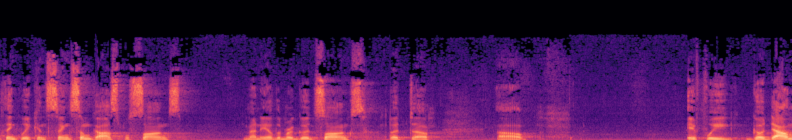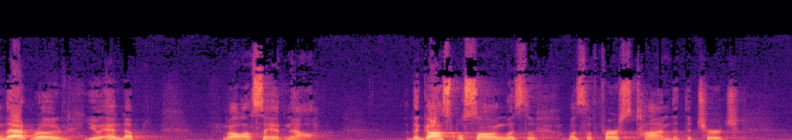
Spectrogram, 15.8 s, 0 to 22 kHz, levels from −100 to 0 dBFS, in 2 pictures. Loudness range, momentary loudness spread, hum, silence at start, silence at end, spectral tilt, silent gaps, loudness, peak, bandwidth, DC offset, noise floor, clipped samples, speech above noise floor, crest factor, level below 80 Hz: 9 LU; 16 LU; none; 0 s; 0.5 s; -4 dB/octave; none; -20 LUFS; 0 dBFS; 16 kHz; under 0.1%; -50 dBFS; under 0.1%; 30 dB; 22 dB; -54 dBFS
